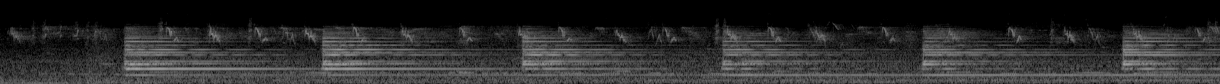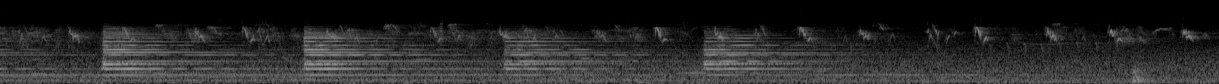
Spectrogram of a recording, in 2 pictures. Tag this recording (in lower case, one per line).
bell
church bell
